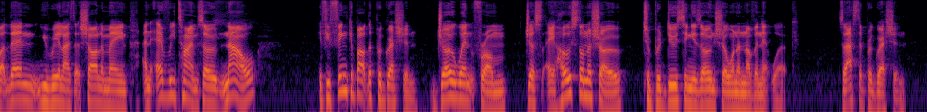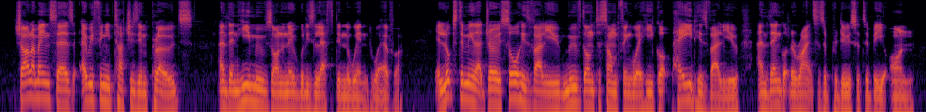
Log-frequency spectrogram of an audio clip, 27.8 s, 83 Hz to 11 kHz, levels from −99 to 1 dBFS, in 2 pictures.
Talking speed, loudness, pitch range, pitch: 185 wpm, -35 LUFS, 95-135 Hz, 110 Hz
